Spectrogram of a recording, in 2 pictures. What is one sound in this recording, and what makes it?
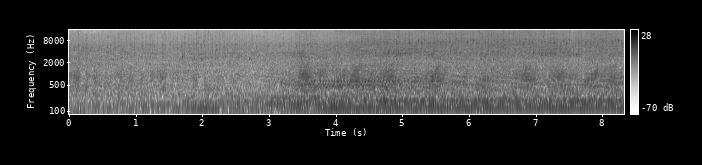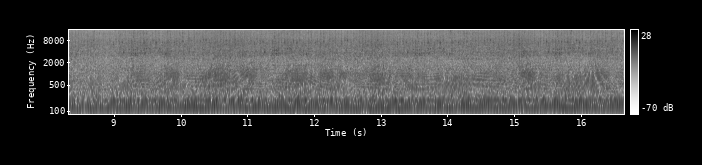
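Propeller plane engines drone steadily, growing louder.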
